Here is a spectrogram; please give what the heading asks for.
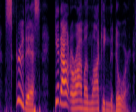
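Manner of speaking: loud, acted impatient threat; out of patience. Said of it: "she loses her patience".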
